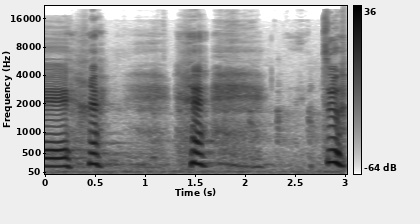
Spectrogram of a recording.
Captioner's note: laughter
